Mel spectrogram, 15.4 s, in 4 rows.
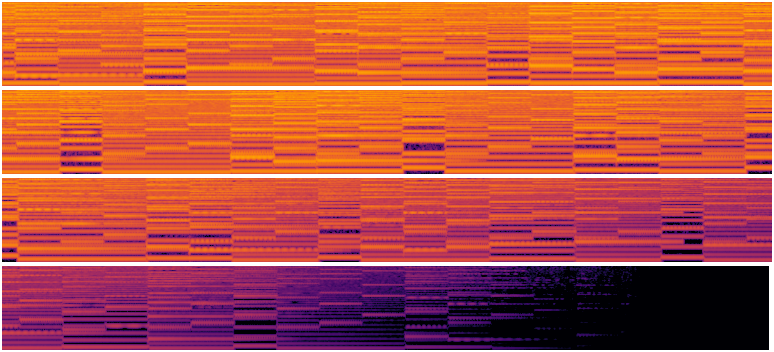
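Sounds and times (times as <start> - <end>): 
Game Boy RPG title screen music: 0.0 - 12.3.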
